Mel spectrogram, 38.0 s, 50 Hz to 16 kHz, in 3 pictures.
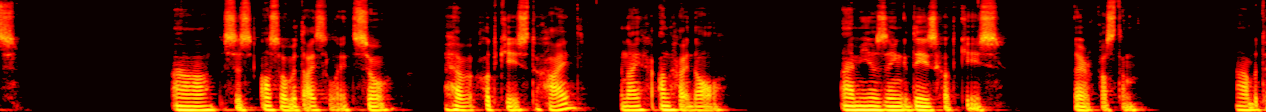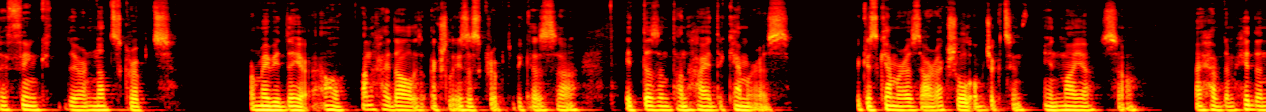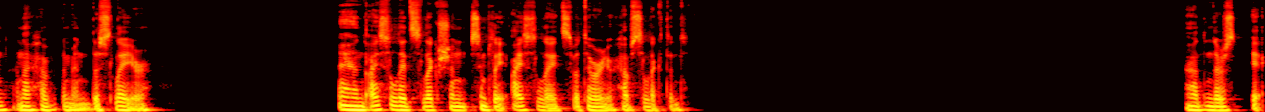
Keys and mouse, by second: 0.1 click, 0.5 alt+middle click, 0.7 alt+right click, 1.1 click, 1.7 alt+Tab, 2.7 click, 3.9 click, 4.4 ., 4.8 ,, 5.7 ., 7.5 alt+Tab, 8.0 alt+click, 11.3 alt+Tab, 12.2 alt+click, 13.1 Home, 14.3 click, 15.9 click, 17.0 click, 25.9 click, 27.2 click, 28.0 click, 29.2 /, 30.4 /, 32.2 click, 32.4 /, 33.8 alt+Tab, 34.5 alt+click, 35.2 alt+Tab, 35.8 alt+click, 36.6 click, 37.3 alt+Tab, 37.7 alt+click.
